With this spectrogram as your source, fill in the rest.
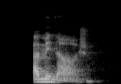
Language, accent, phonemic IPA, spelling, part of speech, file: French, France, /a.me.naʒ/, aménage, verb, LL-Q150 (fra)-aménage.wav
- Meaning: inflection of aménager: 1. first/third-person singular present indicative/subjunctive 2. second-person singular imperative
